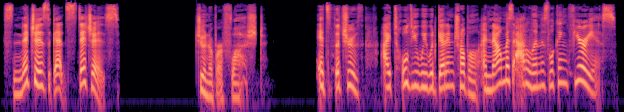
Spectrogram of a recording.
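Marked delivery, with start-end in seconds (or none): 0.0-1.8 put-on slow, sing-song child taunt; taunting kid. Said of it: "one of them complained". 4.7-9.2 put-on higher-pitched defensive girl; a kid insisting she was right; young girl voice. Girl defending herself to teammates.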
